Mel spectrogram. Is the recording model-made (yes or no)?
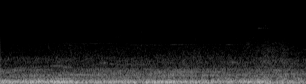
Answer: yes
